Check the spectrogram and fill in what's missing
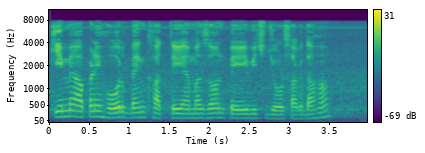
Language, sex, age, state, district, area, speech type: Punjabi, male, 18-30, Punjab, Bathinda, urban, read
